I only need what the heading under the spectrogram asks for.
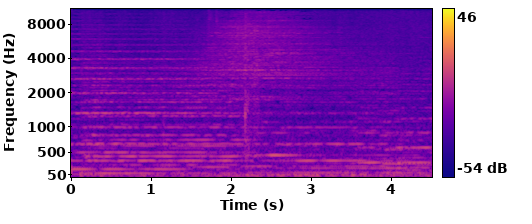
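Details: Only steady background music with sustained tones plays; no animal voice can be picked out.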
